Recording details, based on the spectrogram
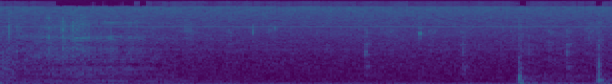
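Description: A clock ticks faintly within the video game Koudelka, with soft steady ticks under a hazy ambient background and a couple of sharper knocks near the end.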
